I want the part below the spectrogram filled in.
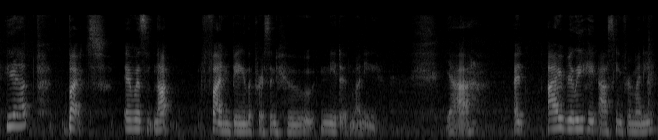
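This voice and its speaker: A young adult vlogger from Canada talks casually into the camera with a lowish, fairly bright voice. Laughter comes often between her sentences, and her throat is still a little scratchy since she lost her voice.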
